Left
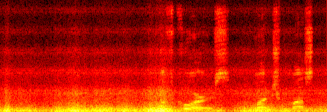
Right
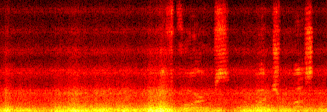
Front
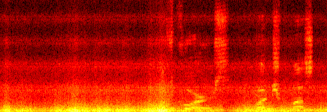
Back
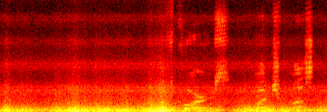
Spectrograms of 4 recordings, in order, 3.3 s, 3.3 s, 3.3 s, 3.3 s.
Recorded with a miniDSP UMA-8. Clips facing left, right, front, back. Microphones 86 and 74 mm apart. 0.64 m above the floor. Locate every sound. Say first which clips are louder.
1.6 s a man speaking: left 3 dB, even; 95° left; by 3.2 s 60° left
